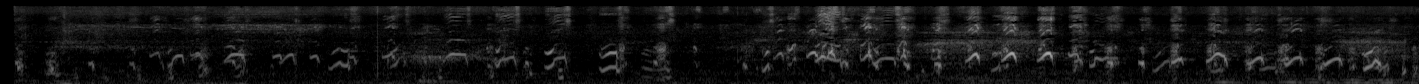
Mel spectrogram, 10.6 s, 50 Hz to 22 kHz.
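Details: Litter of 14-day-old Saint Bernard puppies in Pakistan, squeaking and whimpering in dense overlapping bursts of short rising yelps, several per second, growing louder and busier toward the end.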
